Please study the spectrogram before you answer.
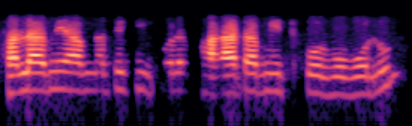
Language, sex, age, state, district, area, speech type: Bengali, female, 30-45, West Bengal, North 24 Parganas, urban, conversation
